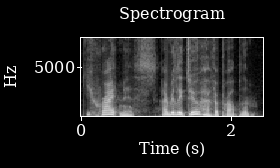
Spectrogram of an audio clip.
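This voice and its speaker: A hyperactive young female pony acted out by a man gushes through a story in long, rambling runs. The voice is pushed high and swings up and down like an excitable cartoon party girl. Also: normal speed, husky, no echo, clean studio sound, heavily acted. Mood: solemn, anguished. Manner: gushing, rambling, endless run-on chatter. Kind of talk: animated fan fiction character reading.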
